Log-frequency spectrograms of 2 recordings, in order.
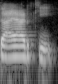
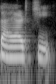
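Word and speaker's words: dyarchy: Next দেখো, এই যে ভাগ হয়ে গেল federal list and provincial list, এই সিস্টেমটাকে বলা হয় যে ডায়ার্কি অর ডায়ার্চি, যেটাই উচ্চারণ করবে।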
